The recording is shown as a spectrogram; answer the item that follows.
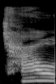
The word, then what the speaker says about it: Tao: sort of like the Tao of Physics, you know, or Tao of Physics, as it should be pronounced, you know, just soaking up all of this stuff.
